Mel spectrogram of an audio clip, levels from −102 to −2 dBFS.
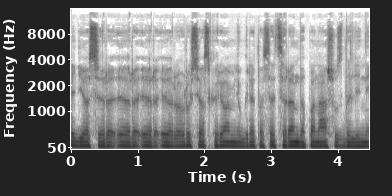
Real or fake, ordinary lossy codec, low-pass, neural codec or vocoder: fake; MP3, 64 kbps; 14.4 kHz; codec, 44.1 kHz, 7.8 kbps, DAC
